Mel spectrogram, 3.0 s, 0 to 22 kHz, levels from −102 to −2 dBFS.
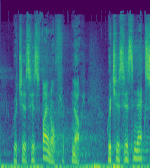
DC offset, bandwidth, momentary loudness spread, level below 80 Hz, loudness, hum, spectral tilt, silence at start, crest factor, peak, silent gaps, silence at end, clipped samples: under 0.1%; 17.5 kHz; 11 LU; -40 dBFS; -21 LUFS; none; -2.5 dB/octave; 0 s; 18 dB; -2 dBFS; none; 0 s; under 0.1%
